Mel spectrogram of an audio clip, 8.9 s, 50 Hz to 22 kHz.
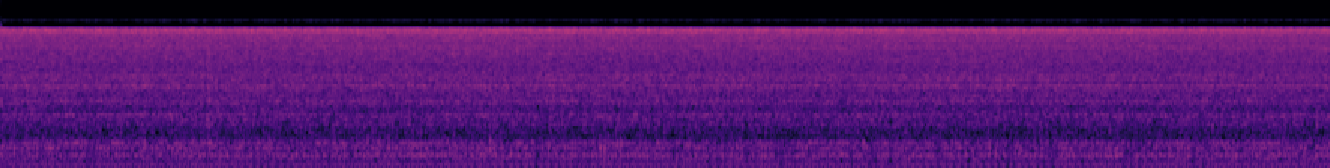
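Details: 2002 Pontiac Grand Prix 3800 V6 at idle, no check-engine light, alternator overheating; faint intermittent thumping pulls the idle down. Lumpy idle pulse with occasional heavier thumps underneath: rough idle, cause unconfirmed.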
